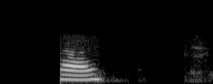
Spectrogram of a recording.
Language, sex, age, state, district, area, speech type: Santali, female, 30-45, Jharkhand, East Singhbhum, rural, conversation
